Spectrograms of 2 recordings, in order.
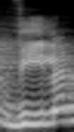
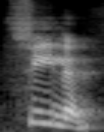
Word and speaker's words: vielen: ठीक है, vielen में जो ये वी है, इस वी की प्रोनाउंस आती है एफ, फ. ये vielen नहीं है, vielen.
